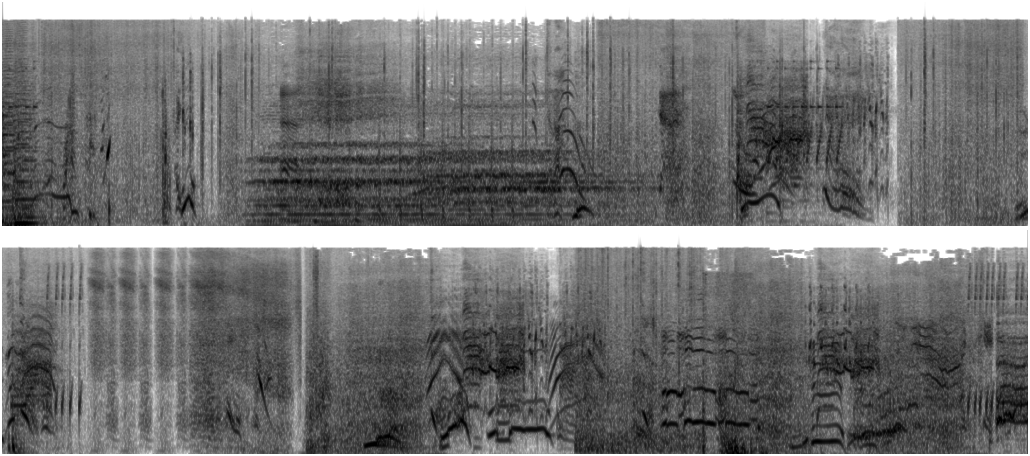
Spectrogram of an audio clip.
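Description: Cartoon creatures babble and squeal in high, squeaky voices.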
